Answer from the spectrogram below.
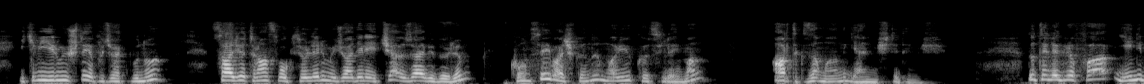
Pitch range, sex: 140-195 Hz, male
